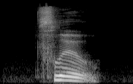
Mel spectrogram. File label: "flew", English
